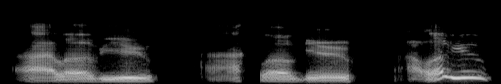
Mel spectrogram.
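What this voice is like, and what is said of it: Southern accent. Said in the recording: “you say them in a Southern accent”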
